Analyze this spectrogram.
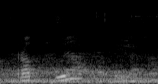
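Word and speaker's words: رَبّ: Rabb itu harus ditekan, ada tasdidnya. Alhamdulillahi Rabbil. Kalau bacanya begini, kalau yang salah begini, yang sering terjadi. Alhamdulillahi Rabbil, enggak ditekan. Yang benar Rabbil. Jadi itu ada dua ba yang berdekatan, yang pertama sukun, yang kedua hidup.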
